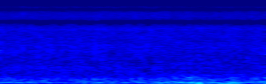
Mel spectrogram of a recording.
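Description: Steady, even background hiss with no distinct events: outdoor room tone.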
